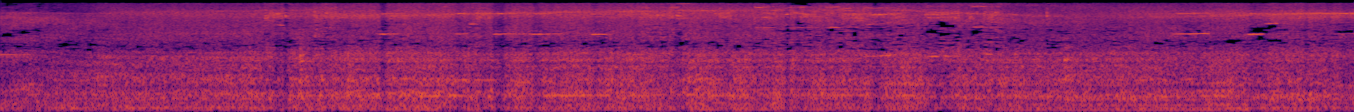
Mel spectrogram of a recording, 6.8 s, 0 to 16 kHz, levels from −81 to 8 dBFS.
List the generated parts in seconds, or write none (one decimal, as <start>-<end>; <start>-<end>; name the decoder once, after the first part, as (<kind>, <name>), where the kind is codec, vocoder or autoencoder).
0.5-3.5 (vocoder, BigVGAN v2); 6.1-6.8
